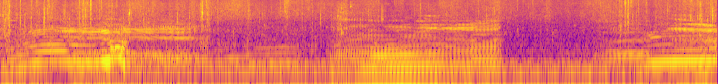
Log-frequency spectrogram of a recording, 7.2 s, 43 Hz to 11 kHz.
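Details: Hereford cattle, 71 cows with Braford calves, recorded 29 October 2021. Sparser, deep lowing with clear gaps: a few long, low moos and some higher bawls, separated by short quieter stretches.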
